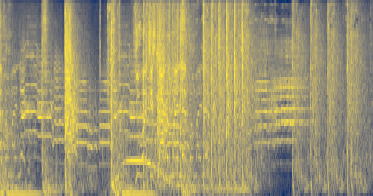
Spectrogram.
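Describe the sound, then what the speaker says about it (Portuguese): A video game firefight unfolds with rapid, loud gunshot bursts and sharp single shots cracking close, mixed with game music and a voice talking over the action. "Os tiros fazem parte da música."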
